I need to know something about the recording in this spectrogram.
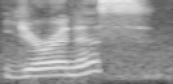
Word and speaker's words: Uranus: I pronounce the planet's name Uranus, which is very likely closer to the original pronunciation of the name of the god after whom it was named.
